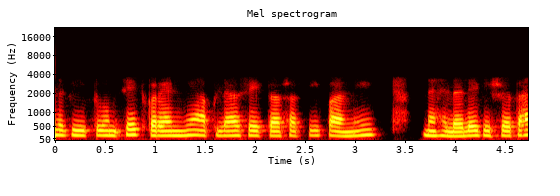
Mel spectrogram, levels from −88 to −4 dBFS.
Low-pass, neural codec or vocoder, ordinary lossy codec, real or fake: 3.6 kHz; codec, 16 kHz, about 1 kbps, DyCAST, with the encoder's durations; none; fake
